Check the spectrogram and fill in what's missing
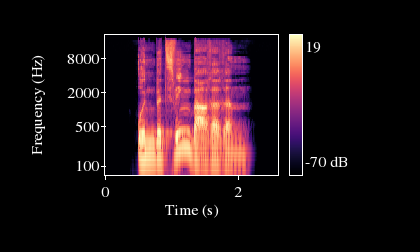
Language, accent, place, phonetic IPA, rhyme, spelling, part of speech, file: German, Germany, Berlin, [ʊnbəˈt͡svɪŋbaːʁəʁəm], -ɪŋbaːʁəʁəm, unbezwingbarerem, adjective, De-unbezwingbarerem.ogg
- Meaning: strong dative masculine/neuter singular comparative degree of unbezwingbar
